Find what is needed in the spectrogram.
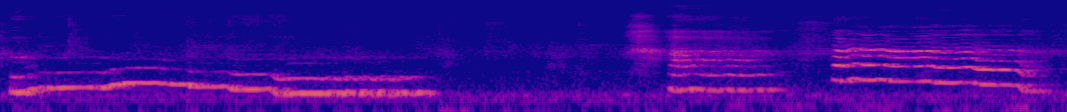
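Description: A woman singing wordless background-vocal lines, the voice alone with no backing track heard. A long held phrase steps down in pitch over about four seconds; after a pause come two shorter phrases, the last sliding down at its end.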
